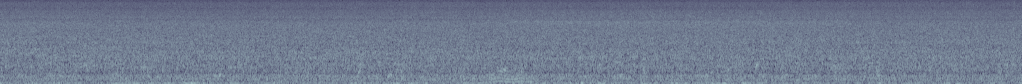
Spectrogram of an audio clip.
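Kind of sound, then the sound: nature, waterfall rushing water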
